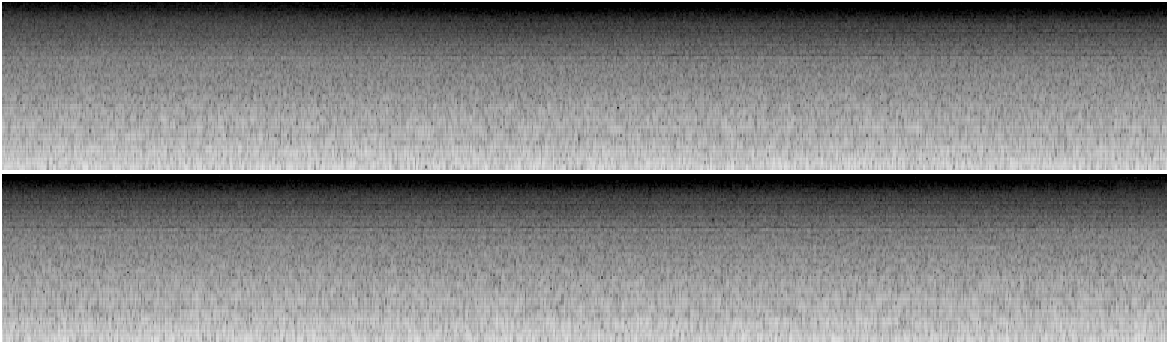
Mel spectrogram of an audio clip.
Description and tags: Heavens Reprise
A heavenly loop with a strong angelic feel which also loops. The origin of this sample is a PaulStretched and edited version of one of my musical themes.
I imagine that this could be used for ambience for a godly entity...or an ascension.
acidized, angelic, background, choir, cinematic, easy-listening, heavenly, loopable, loop-flags, noise, soft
